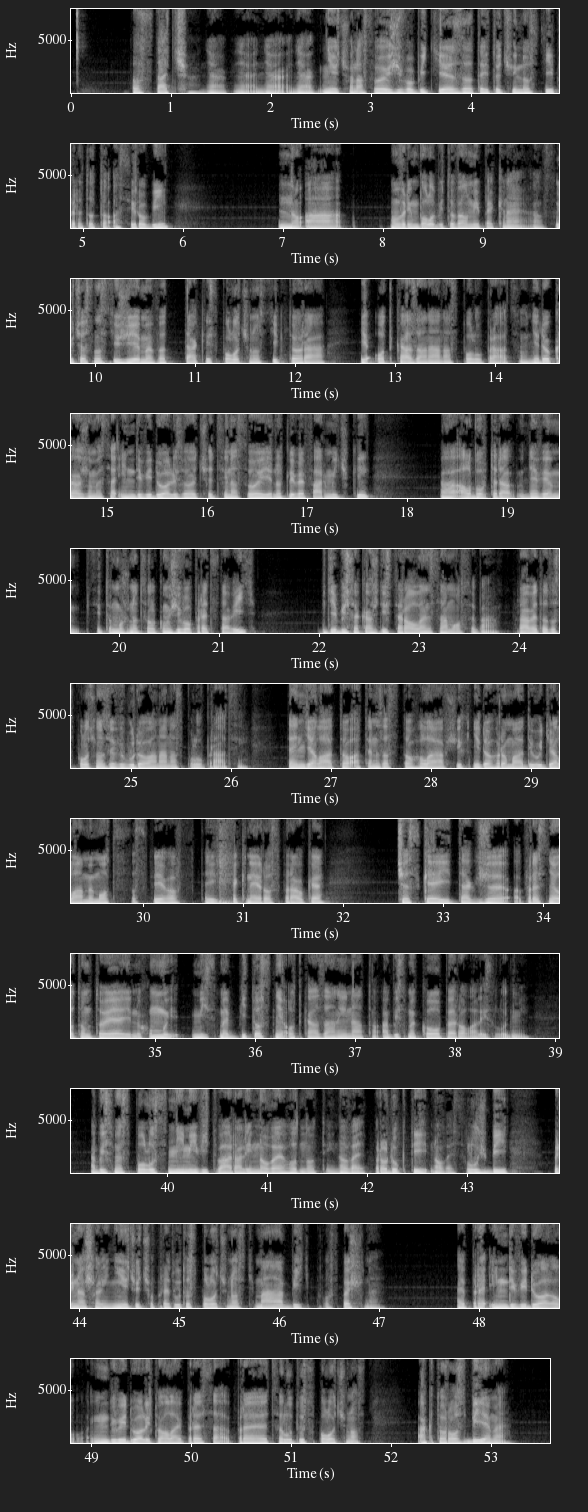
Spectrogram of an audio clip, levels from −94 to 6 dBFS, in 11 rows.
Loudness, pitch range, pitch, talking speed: -16 LUFS, 110-120 Hz, 115 Hz, 155 wpm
